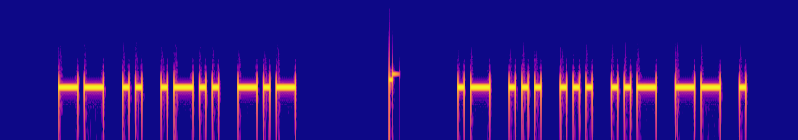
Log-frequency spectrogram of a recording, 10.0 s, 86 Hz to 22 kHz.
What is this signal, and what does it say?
Morse code, heard as a keyed tone, about 15 wpm, 700 Hz. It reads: MILK ASSUME
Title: Sentences from Top 1500 Words - New Word Drill - 15wpm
